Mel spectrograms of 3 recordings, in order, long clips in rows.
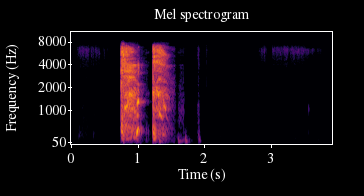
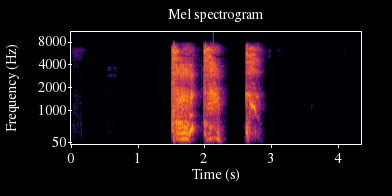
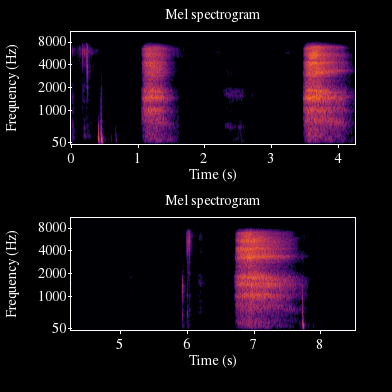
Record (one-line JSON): {"cough_length": "3.9 s", "cough_amplitude": 18059, "cough_signal_mean_std_ratio": 0.28, "three_cough_length": "4.4 s", "three_cough_amplitude": 19164, "three_cough_signal_mean_std_ratio": 0.34, "exhalation_length": "8.5 s", "exhalation_amplitude": 15355, "exhalation_signal_mean_std_ratio": 0.32, "survey_phase": "beta (2021-08-13 to 2022-03-07)", "age": "18-44", "gender": "Female", "wearing_mask": "No", "symptom_cough_any": true, "symptom_runny_or_blocked_nose": true, "symptom_shortness_of_breath": true, "symptom_sore_throat": true, "smoker_status": "Never smoked", "respiratory_condition_asthma": false, "respiratory_condition_other": false, "recruitment_source": "Test and Trace", "submission_delay": "2 days", "covid_test_result": "Positive", "covid_test_method": "LFT"}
